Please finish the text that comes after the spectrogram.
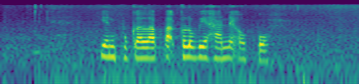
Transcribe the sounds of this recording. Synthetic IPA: jɛnb̥ṳkalapa̰ʔkəluwiɦaneʔɔpɔ

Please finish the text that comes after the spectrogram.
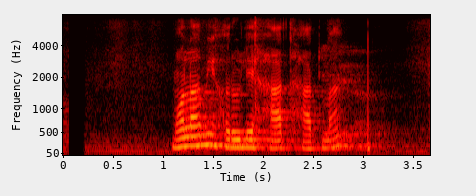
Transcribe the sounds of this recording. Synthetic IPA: mʌlamiɦʌɾulehat̪hat̪ma

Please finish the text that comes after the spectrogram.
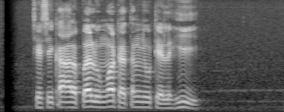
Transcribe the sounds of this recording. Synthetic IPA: d̥ʒ̥e̤sikaːlb̥a̤luŋɔɖ̥ä̤t̪əŋɲuɖ̥ɛ̤lɦi

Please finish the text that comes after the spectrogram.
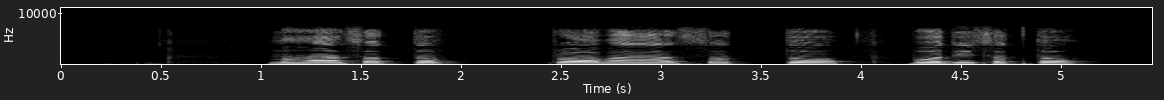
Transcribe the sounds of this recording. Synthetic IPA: mʌɦasʌt̪ːo | prʌbʱasʌt̪ːo | bod̪isʌt̪ːo

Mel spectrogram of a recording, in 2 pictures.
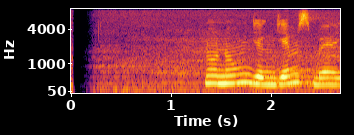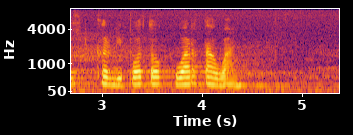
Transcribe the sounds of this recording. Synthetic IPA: nunuŋd͡ʒɨŋd͡ʒɛmsbaikːɨrdipɔt̪ɔkuwart̪awa̰n

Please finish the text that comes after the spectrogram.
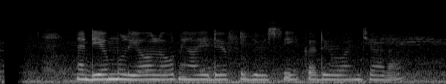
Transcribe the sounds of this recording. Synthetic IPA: nadiamuliaɔlɔk̚niŋaljadɛfud͡ʒɔsikadiwwaɲt͡ʃaɾa

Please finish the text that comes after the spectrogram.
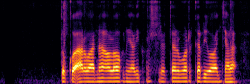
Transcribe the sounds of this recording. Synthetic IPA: t̪ukɔarwanaɔlɔɔk̚nialikʰɔrsɾɛt̪ərwɔrkərdiwawaɲt͡ʃaɾa

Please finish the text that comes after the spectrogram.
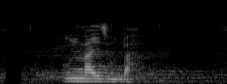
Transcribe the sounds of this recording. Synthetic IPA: unlajzumla

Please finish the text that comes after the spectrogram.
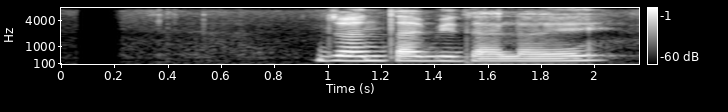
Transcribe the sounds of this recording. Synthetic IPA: d͡zʌnt̪abid̪ja̰lʌje

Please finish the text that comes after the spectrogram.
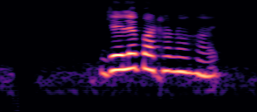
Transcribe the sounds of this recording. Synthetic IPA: d͡ʑelepaʈʰonoɦɔe

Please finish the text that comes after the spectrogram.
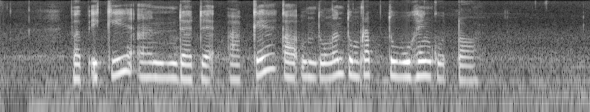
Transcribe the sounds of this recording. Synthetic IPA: b̥a̤p̚ikianɖaɖ̥ɛ̤ʔakekaʔunt̪uŋant̪umɾap̚t̪uwuɦɪŋkut̪ɔ

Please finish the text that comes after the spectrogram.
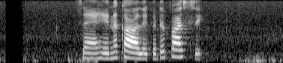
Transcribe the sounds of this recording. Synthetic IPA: sæːɦenəkaːlekəʈəpasːe

